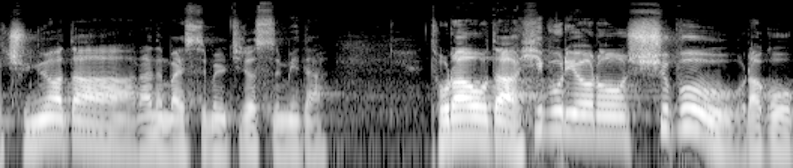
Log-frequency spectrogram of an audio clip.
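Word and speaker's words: שוב: 돌아오다 히브리어로 슈브라고 발음을 하는데요.이 돌아오다라는 단어가 굉장히 중요합니다.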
